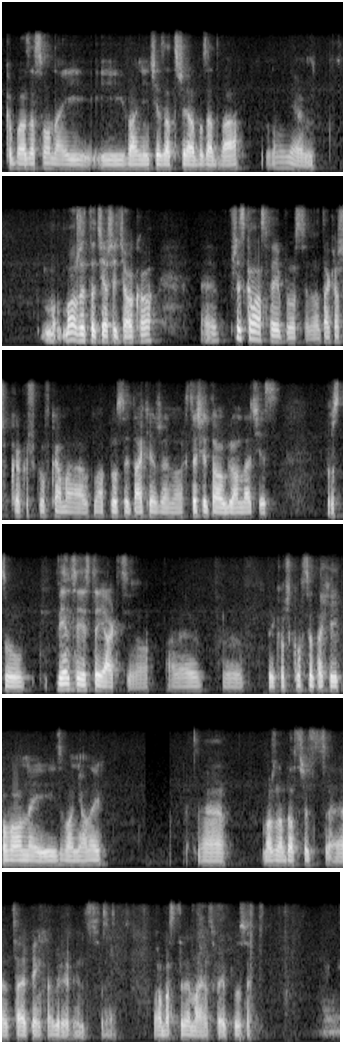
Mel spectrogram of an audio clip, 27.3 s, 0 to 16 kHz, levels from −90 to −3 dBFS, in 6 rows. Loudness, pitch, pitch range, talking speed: -18 LUFS, 95 Hz, 90-110 Hz, 150 wpm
